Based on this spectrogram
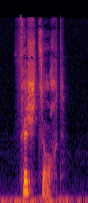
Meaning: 1. fish farming 2. fish farm
- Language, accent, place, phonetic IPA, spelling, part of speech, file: German, Germany, Berlin, [ˈfɪʃˌt͡sʊxt], Fischzucht, noun, De-Fischzucht.ogg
